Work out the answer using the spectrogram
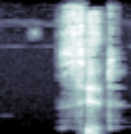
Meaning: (verb) 1. To be in a position in which the upper body is upright and supported by the buttocks 2. To move oneself into such a position 3. To occupy a given position
- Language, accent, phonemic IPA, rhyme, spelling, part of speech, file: English, Australia, /sɪt/, -ɪt, sit, verb / noun, En-au-sit.ogg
